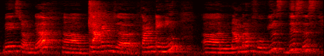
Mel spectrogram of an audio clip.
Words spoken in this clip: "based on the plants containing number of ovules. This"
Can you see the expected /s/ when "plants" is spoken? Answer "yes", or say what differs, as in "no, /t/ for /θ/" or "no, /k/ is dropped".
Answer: no, /s/ is dropped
